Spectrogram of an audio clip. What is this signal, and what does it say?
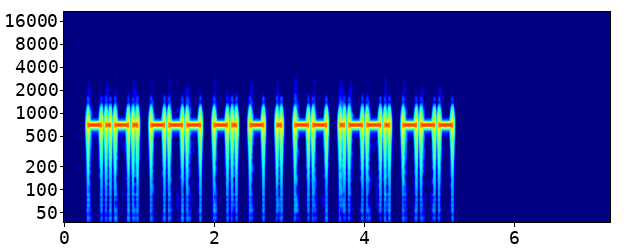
Morse code, heard as a keyed tone, about 20 wpm, 700 Hz. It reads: CONTEMPO
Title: Build A Word - 4 Letters At A Time - 12-Letter Words - 20wpm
